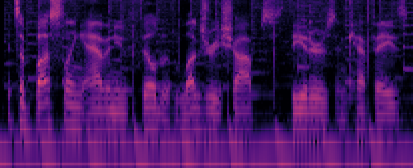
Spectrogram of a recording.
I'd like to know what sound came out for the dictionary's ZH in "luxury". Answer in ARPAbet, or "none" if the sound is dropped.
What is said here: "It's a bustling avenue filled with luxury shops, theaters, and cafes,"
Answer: ZH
